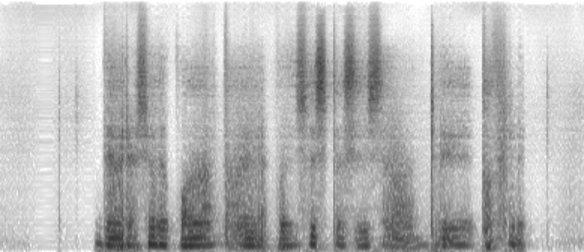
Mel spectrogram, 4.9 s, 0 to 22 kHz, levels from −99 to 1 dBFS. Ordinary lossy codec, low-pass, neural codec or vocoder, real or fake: none; none; codec, 44.1 kHz, 0.9 kbps, DAC; fake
